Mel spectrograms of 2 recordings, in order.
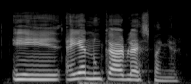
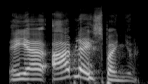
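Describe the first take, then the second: First: Said in the usual way. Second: Emphasis on "habla", then easing off; stress on habla. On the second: Real, not acted. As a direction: lean on "habla" to concede the point. Contrast: able to speak, but refuses.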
